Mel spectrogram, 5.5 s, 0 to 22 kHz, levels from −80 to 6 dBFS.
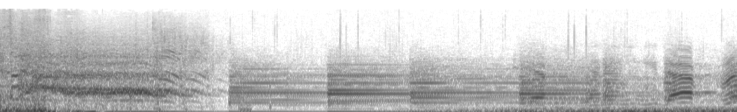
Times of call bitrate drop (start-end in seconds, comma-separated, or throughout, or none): none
